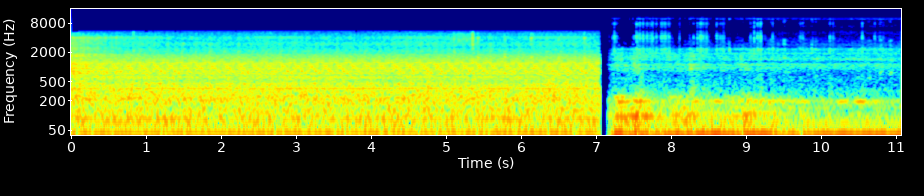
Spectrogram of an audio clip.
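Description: Steady car engine and road noise heard from inside a vehicle through a dashcam, then a sudden cut about seven seconds in to vehicle engines idling in stopped traffic.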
